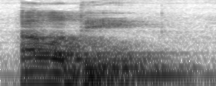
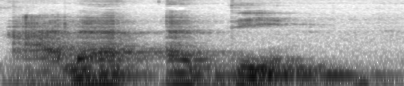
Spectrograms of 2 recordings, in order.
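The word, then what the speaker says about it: علاء الدين: In the West they say Aladdin, but in fact this is a wrong pronunciation for the name, because the right pronunciation for it is Ala ad-Din.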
